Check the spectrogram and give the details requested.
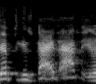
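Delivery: frantic, furious shriek, pitched very high. Retelling how a golf pro screamed at the security guard: imitating someone screaming. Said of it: "he's screaming at the security guard".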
